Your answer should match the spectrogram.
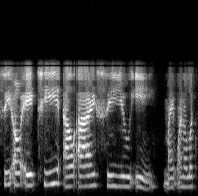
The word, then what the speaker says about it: Coatlicue: It says Kotlik. It's Coatlicue.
